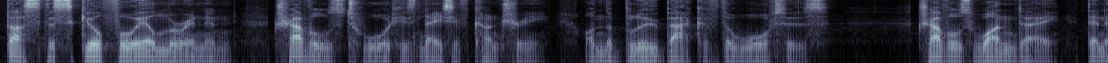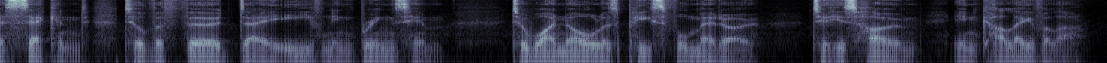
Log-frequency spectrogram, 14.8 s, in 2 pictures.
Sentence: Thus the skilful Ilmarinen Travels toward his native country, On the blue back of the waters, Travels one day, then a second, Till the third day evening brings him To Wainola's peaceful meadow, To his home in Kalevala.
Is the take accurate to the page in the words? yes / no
yes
